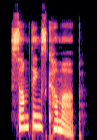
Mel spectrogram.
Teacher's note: Notice that something has becomes something's.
